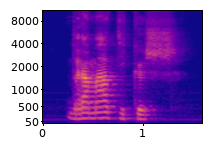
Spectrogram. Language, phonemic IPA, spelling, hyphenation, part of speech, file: Dutch, /ˌdraːˈmaː.ti.kʏs/, dramaticus, dra‧ma‧ti‧cus, noun, Nl-dramaticus.ogg
- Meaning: playwright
